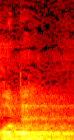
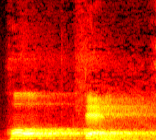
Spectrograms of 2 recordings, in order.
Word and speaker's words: hotel: लेकिन भाई ये जो वर्ड है ये होटल नहीं है। Excuse me, yes students, so this word is not hotel, this word is pronounced correctly hotel.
